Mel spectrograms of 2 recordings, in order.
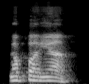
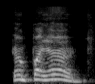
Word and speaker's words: Campanhã: Campanhã. Campanhã. Tem um tio no finalzinho, na última letra A. Bacana.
